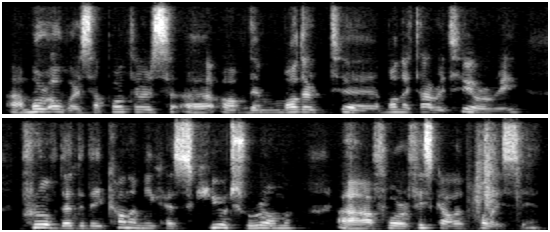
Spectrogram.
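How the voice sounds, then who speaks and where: A man interviewing, reading prepared questions in a halting way with many pauses. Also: a little high, mellow, lo-fi sound.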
